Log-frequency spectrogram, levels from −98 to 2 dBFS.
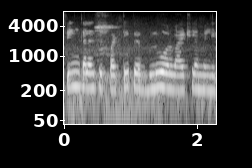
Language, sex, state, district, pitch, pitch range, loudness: Hindi, female, Chhattisgarh, Raipur, 225 Hz, 205-230 Hz, -17 LUFS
